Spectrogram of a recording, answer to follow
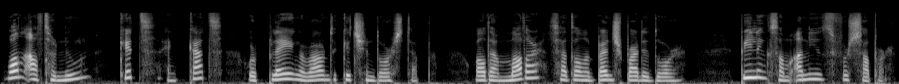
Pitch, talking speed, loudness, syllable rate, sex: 220 Hz, 175 wpm, -19 LUFS, 5.3 syllables/s, female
